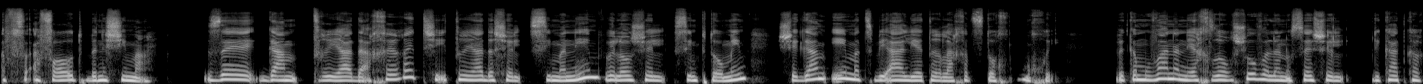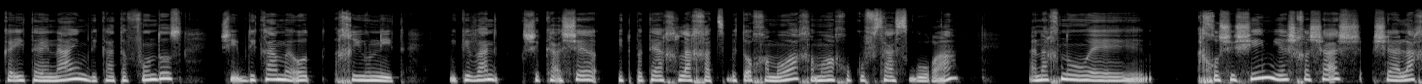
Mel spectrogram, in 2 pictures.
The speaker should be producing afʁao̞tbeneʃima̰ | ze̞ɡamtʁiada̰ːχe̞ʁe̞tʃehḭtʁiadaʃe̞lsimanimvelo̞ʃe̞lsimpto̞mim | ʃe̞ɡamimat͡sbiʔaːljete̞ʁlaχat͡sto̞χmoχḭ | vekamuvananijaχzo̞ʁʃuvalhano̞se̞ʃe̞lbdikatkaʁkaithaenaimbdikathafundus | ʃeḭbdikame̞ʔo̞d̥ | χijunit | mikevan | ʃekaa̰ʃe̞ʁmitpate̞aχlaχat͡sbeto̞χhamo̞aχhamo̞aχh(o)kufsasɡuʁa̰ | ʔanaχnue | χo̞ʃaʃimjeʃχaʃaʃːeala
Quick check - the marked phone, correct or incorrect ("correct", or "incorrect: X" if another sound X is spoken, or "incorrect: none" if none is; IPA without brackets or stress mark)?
incorrect: u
